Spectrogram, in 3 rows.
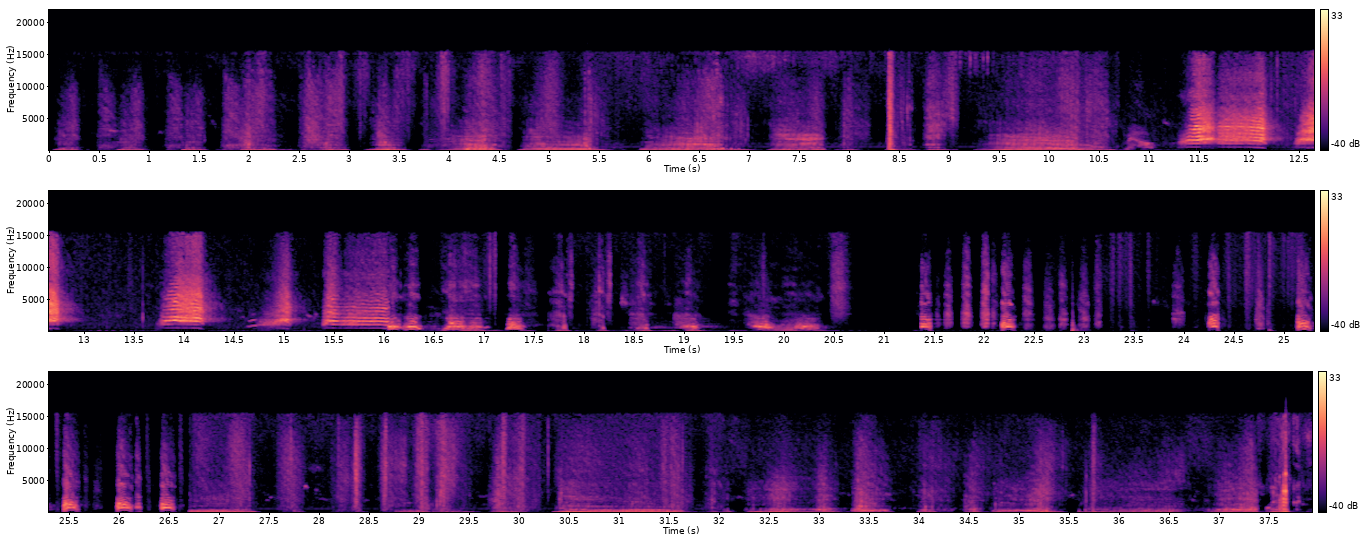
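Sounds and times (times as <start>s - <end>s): big cat roaring and growling: 0.0s - 8.0s, 8.8s - 10.7s, 30.4s - 37.9s
dog barking: 16.0s - 17.5s, 25.1s - 26.6s.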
